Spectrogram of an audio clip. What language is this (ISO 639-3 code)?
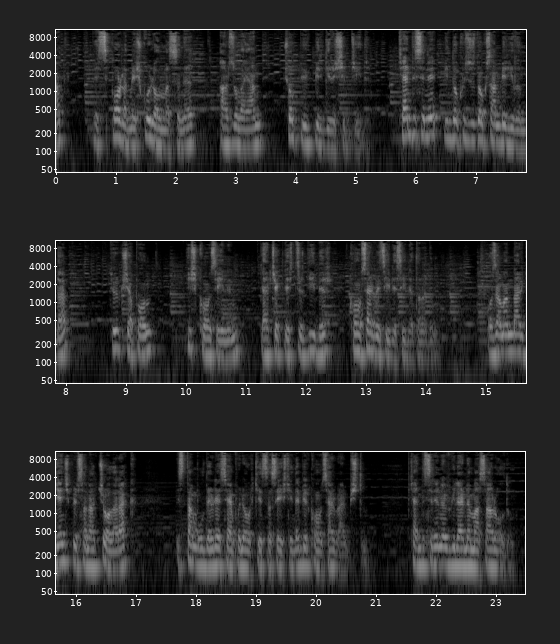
tur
